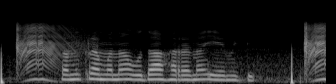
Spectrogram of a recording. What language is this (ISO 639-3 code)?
tel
